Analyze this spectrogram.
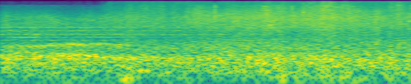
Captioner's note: wind gusting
